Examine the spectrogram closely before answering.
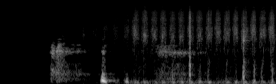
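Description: A sharp hand clap, then palms rubbed briskly together in a quick, steady back-and-forth rhythm, a dry swishing friction that keeps going to the end: Mr. Miyagi's clap before he heals a fighter's injured knee. No one speaks.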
